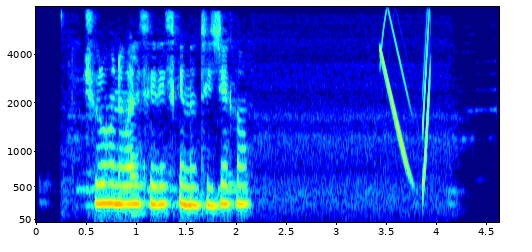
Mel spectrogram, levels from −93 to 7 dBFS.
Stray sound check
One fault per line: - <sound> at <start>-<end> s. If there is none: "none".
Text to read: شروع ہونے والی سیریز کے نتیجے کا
- chirp at 3.4-4.0 s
